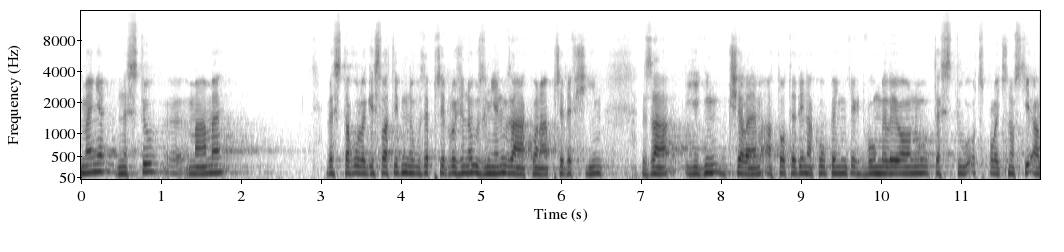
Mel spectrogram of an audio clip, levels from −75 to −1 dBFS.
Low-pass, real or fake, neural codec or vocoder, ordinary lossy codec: 14.4 kHz; real; none; Opus, 16 kbps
